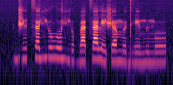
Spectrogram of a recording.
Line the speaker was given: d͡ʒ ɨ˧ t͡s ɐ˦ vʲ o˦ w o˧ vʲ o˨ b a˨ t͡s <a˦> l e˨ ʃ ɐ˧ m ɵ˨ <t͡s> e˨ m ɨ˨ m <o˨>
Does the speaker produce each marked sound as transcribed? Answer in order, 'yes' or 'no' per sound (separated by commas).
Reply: yes, no, no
